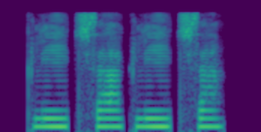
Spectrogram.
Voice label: Ewe Texture, IdeoPhones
